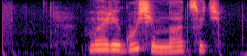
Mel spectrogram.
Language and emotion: Russian, neutral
